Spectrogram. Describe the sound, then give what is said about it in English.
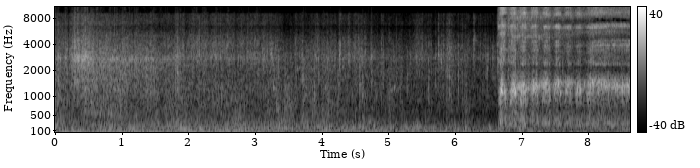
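A loud, sustained explosion sound effect with a deep rumbling roar that fills the whole clip, then a sharper crackling burst near the end adds bright hiss on top of the rumble. “Every once in a while, we check in with my daughter in a segment called I Love This Explosion So Much.”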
